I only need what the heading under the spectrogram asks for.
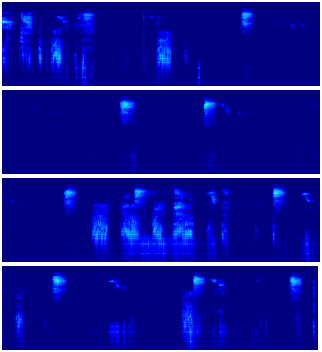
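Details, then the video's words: A Chihuahua, called tough and little, gives short sharp high yelps and whimpers in irregular bursts, with quiet gaps between and faint thin squeaky sounds; low background hum. "Tough little chihuahua"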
